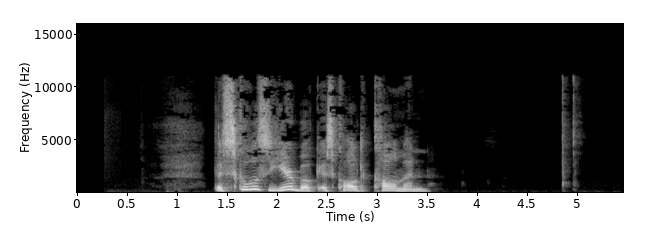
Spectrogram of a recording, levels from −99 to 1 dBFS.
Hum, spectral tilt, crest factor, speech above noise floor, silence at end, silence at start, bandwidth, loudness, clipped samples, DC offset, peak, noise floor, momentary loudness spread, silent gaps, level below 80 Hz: none; -4 dB/octave; 18 dB; 71 dB; 1.95 s; 1.4 s; 11.5 kHz; -17 LUFS; under 0.1%; under 0.1%; -2 dBFS; -87 dBFS; 8 LU; none; -66 dBFS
